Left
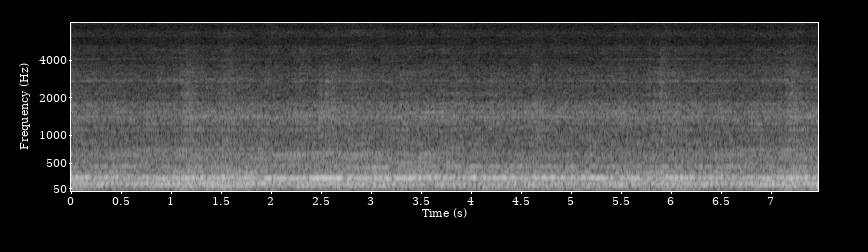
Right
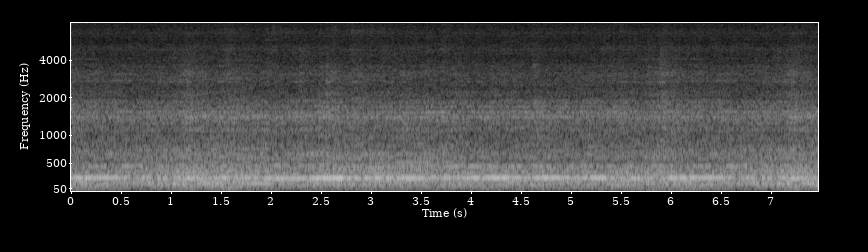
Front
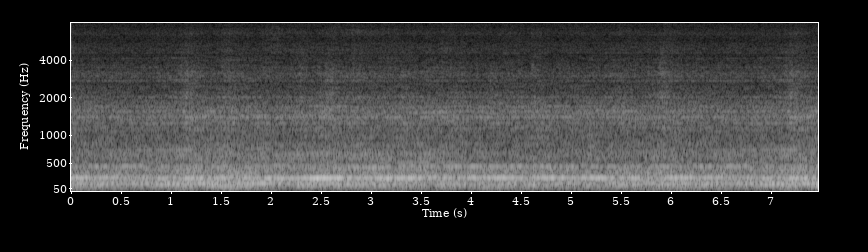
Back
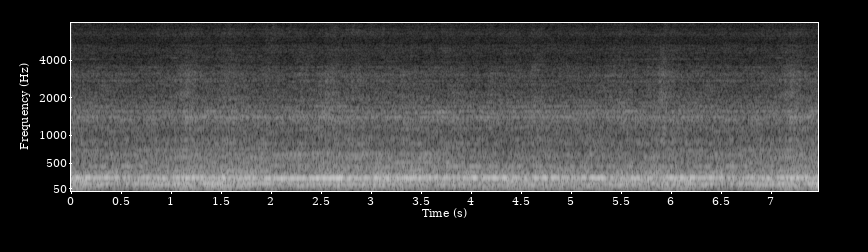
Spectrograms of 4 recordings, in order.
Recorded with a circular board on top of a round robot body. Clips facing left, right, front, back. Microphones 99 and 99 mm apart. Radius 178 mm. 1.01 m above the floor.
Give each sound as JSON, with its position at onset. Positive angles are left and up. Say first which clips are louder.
{"t": 0.0, "sound": "an engine running", "louder": "left 1 dB, back 4 dB", "azimuth_deg": 130, "distance_m": 1.3}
